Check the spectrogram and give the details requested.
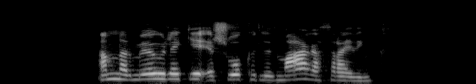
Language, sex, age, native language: Icelandic, female, 20-29, Icelandic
